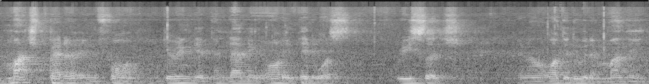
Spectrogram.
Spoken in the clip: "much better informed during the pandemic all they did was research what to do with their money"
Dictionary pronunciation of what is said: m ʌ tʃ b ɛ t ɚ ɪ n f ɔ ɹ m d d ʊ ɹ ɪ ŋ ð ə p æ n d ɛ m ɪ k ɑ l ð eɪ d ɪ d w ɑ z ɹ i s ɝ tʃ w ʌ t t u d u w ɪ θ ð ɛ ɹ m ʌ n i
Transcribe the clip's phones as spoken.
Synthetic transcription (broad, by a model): m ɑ tʃ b ɛ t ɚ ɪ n f ɔ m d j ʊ ɹ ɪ ŋ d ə p æ n d ɛ m ɪ k ɑ l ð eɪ d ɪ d w ɑ s ɹ i s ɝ tʃ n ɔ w t u d u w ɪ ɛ m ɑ n i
